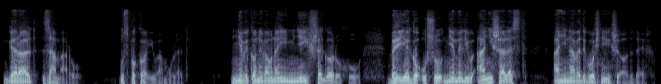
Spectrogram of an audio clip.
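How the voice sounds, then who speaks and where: A man narrates a fantasy audiobook with a tense, suspenseful reading. His voice is low and very lively in pitch, and the recording is close and dry. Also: a little slow, vocal fry, dry recording.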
